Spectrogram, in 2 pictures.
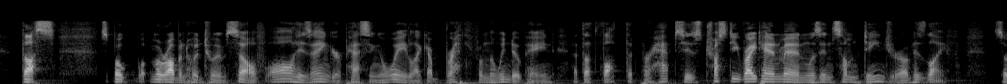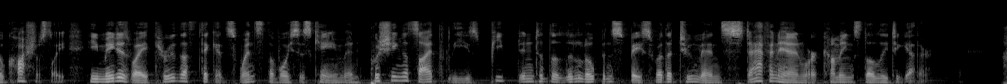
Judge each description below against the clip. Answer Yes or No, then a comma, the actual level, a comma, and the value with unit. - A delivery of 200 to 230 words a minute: Yes, fast, 205 wpm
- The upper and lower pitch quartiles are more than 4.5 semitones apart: Yes, average, 5.1 semitones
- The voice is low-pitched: Yes, low, 110 Hz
